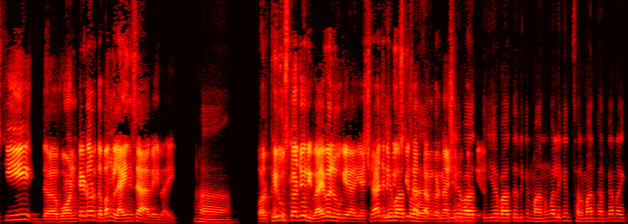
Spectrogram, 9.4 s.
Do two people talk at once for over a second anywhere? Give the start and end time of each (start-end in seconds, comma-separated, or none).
5.8-7.3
